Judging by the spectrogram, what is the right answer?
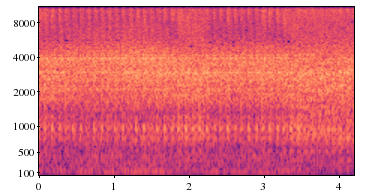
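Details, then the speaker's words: Stackable washer-dryer combo making a horrible racket on spin: harsh rapid banging three to four times a second, tub thrashing; broken tub support, fixed by welding in a quarter-inch steel plate. "it sounds like a thrashing machine so I got a dig into it and see if I can't find the cause of the noise and see if I can't fix it"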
